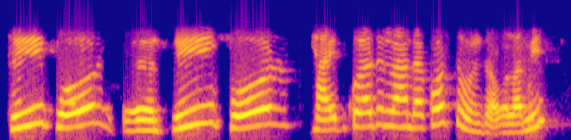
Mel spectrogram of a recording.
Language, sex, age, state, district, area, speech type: Nepali, female, 30-45, West Bengal, Jalpaiguri, urban, conversation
